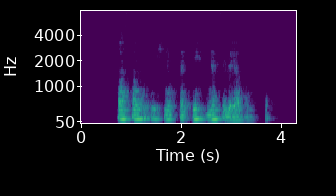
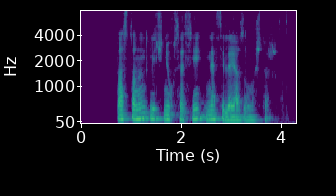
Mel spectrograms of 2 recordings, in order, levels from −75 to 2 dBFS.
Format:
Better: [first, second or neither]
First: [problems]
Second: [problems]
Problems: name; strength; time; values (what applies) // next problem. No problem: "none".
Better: second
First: noise reduction (neural mask model DeepFilterNet 3)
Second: none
